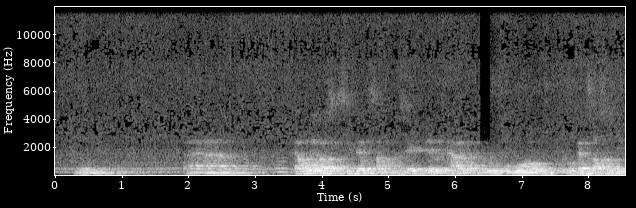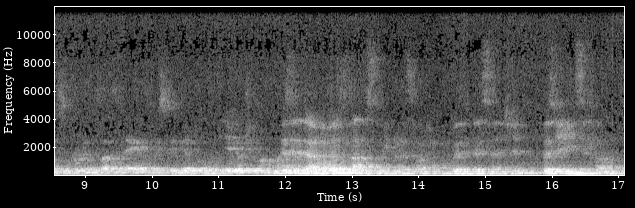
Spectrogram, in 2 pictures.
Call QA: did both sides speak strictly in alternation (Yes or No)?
No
